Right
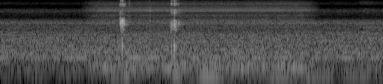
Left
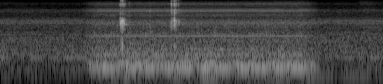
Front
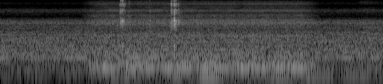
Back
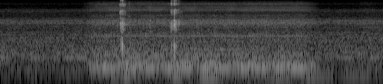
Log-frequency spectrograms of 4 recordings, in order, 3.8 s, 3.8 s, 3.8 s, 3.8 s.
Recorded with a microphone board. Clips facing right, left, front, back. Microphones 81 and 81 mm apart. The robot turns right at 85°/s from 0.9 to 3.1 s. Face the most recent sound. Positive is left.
turn(degrees=-20)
